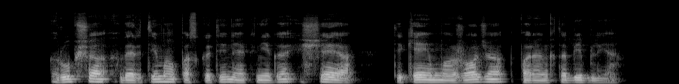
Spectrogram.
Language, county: Lithuanian, Utena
